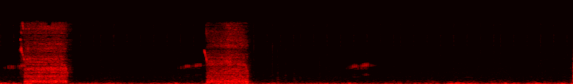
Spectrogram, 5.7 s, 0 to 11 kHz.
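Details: Mother barn owl with her older owlet inside a nest box in the early morning hours, February 2024; two loud, harsh hissing bursts about two seconds apart, then quieter faint chirps over a constant low drone.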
